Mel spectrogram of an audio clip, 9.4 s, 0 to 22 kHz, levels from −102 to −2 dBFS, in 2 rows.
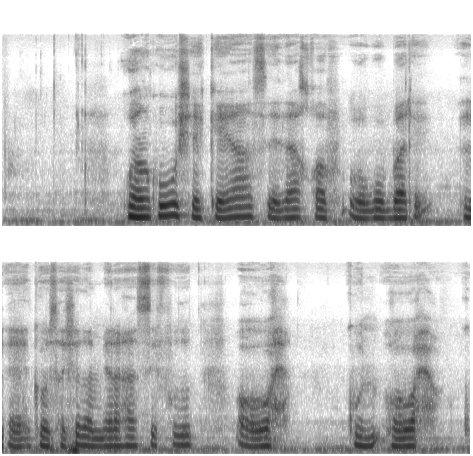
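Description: At 4.69 s the speech jumps forward in a skip ahead: about a second of audio is gone, with no fill inserted, and the two sides of the cut are joined almost directly. A stretch of audio was dropped while later audio was already waiting in the jitter buffer, so playback lands later in the stream. The delay drops by roughly the same second, and the listener hears an abrupt splice rather than a silence.

From 4.79 s to 7.51 s the jitter buffer speed-up follows, running the speech at 112% of normal rate while the pitch stays unchanged. The buffer was still holding more audio than its target, so the receiver repeatedly removed short pitch-period slices, around a third of a second in total, to bring latency back down. Across this stretch the talker sounds hurried, with the Opus call path's coding texture and its upper limit near 12 kHz carrying on underneath.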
